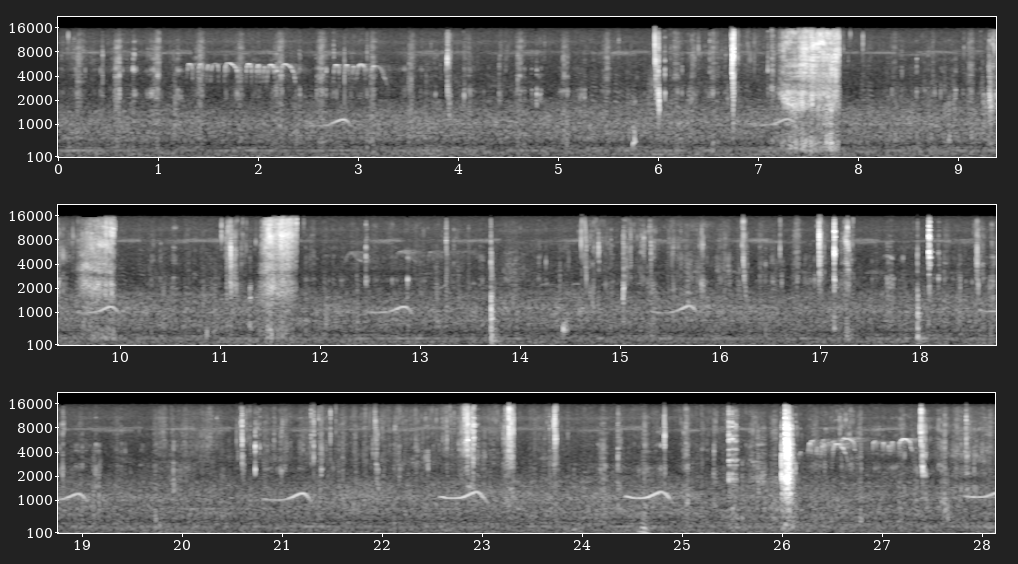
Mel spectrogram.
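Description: A person eating rice noodles in curry with raw vegetables close to the microphone: chewing with many small mouth clicks and a few louder noisy bites, and one sharp click near the end, the loudest sound. A bird gives a short rising-and-falling chirp every second or two in the background.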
